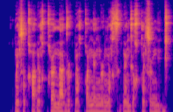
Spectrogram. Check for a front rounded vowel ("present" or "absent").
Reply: present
